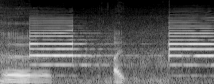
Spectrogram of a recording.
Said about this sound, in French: Ah, les pompiers qui arrivent. On va laisser passer.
